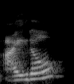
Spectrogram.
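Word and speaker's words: EIDL: this is e IDL which people are pronouncing idle actually think that's kind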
